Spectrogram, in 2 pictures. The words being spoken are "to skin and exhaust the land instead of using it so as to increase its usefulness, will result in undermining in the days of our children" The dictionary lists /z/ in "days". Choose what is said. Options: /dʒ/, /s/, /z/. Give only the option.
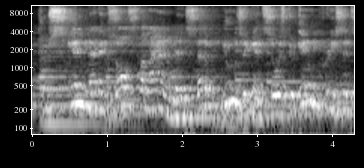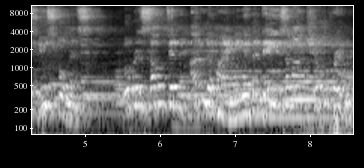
/z/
